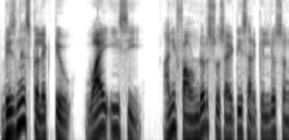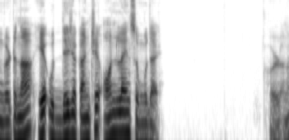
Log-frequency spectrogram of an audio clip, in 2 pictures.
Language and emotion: Goan Konkani, neutral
